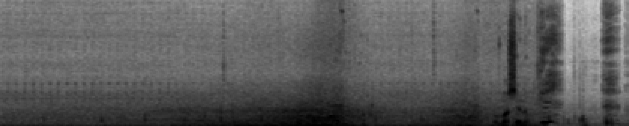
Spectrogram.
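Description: City traffic hums and swooshes past nearby.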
